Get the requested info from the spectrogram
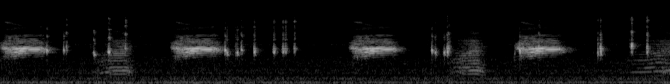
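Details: A pet frog croaking: four loud buzzy croaks about every one and a half seconds, separated by bursts of sharp clicking taps and softer rasping notes.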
